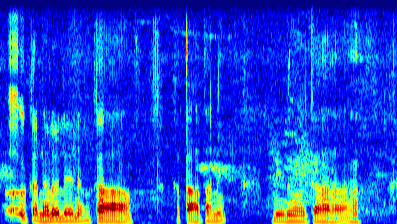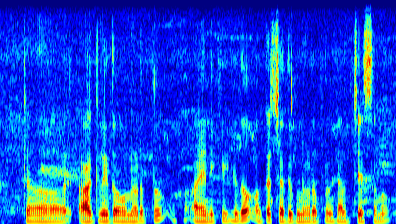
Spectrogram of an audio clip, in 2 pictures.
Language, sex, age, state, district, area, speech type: Telugu, male, 30-45, Andhra Pradesh, Sri Balaji, urban, spontaneous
